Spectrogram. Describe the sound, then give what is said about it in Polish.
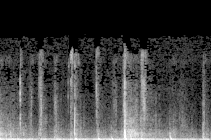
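A tennis ball bounces on a red clay court, a few soft, dull thuds in quick succession over a low background rumble. “No, a piłeczka powoli, coraz szybciej odbija się od tej czerwonej mączki.”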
